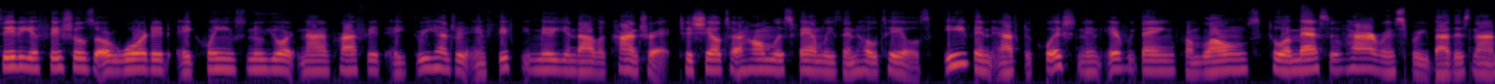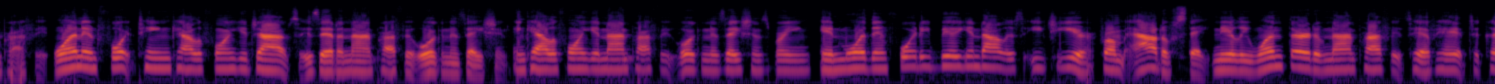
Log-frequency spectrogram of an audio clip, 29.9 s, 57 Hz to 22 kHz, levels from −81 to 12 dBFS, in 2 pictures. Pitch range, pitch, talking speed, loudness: 150-180 Hz, 165 Hz, 135 wpm, -29 LUFS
